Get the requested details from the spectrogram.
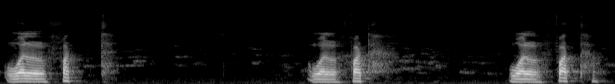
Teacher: Bila wakaf suara fath ditekan dan diikuti huruf ha sukun atau mati dengan suara rendah. · huruf H sukun atau mati dengan suara rendah. Jadi kalau berhenti dibaca menjadi wal fath.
